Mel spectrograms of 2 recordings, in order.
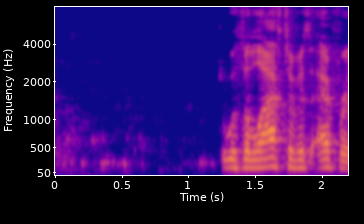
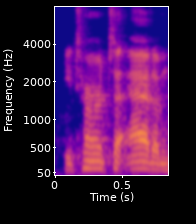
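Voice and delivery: usual speaking voice

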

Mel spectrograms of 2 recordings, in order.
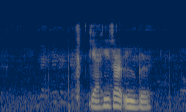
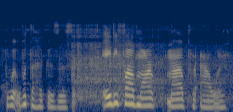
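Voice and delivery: normal talking voice

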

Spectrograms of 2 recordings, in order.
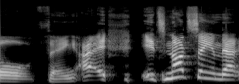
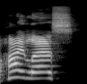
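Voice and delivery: cheery greeting; 8 semitones higher, 4 dB louder than usual. Pretend. Greeting the skeleton.

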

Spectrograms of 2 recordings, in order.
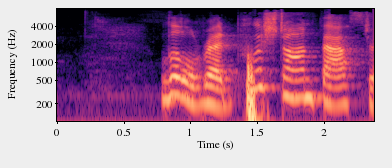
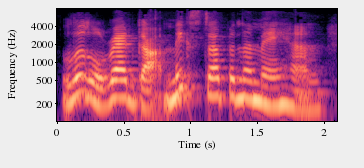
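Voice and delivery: usual speaking voice

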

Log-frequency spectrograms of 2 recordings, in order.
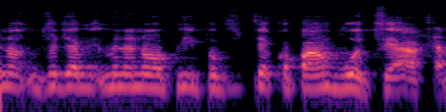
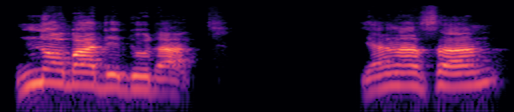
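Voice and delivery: raised indignant voice; 5 semitones higher, 8 dB louder than usual. Real, not acted. Indignant rant about language.

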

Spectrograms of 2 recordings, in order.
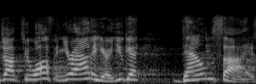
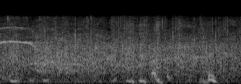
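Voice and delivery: breathy laugh; 3 semitones higher than usual. Real, not acted. Laughs at his own sermon tone.

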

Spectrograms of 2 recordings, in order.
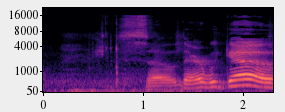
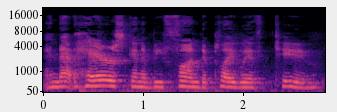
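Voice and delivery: ordinary delivery

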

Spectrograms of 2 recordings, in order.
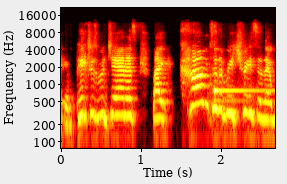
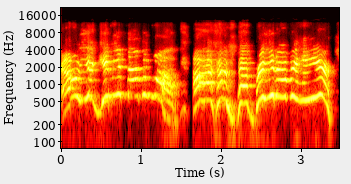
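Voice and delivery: high, loud, laughing mock greed; imitating an older self calling for another plate, hammed-up and gleeful; greedy delight; 12 semitones higher, 6 dB louder than usual. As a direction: act out ordering more with a laughing high voice. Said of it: "you're like".

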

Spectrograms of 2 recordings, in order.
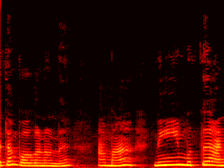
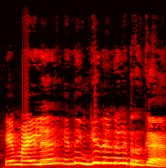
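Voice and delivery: high, loud hail with a laugh; loud laughing call; 6 semitones higher, 5 dB louder than usual. Acted. Woman hailing Mayilu from afar, loud and laughing. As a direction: call her over, laughing.

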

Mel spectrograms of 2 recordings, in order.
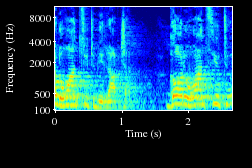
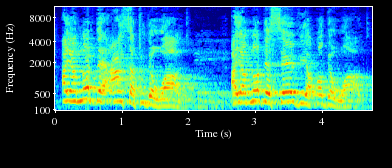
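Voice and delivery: high, loud emphatic denial; preaching at full force; 4 semitones higher, 8 dB louder than usual. Acted. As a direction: preach it out, leaning on NOT. Preacher climaxes on John's denial.

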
